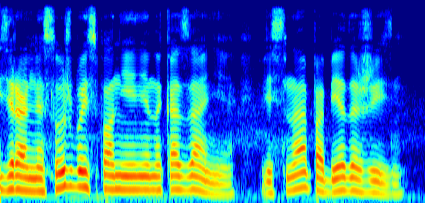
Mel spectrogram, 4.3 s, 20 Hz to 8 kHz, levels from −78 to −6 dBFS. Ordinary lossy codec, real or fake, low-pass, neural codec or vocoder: none; real; 7.2 kHz; none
